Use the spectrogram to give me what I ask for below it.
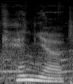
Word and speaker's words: Kenya: Well, from Tanzania, we're on our way to Kenya or Kenya or whatever you'd like to say. People call it anything nowadays. In fact, the correct pronunciation is Kenya according to local tradition.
